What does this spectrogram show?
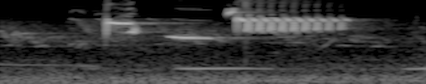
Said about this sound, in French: Les connaisseurs des chants d'oiseaux en ont même clairement reconnu certains. Le toï à flanc roux, par exemple.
